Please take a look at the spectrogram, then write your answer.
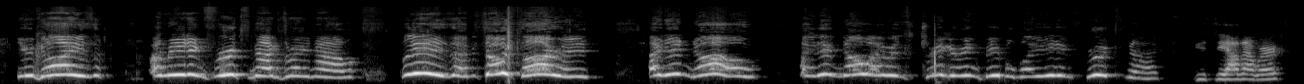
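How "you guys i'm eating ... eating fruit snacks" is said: very high, slow, tearful fake crying voice. Mimicking someone apologizing about eating fruit snacks: mock crying voice. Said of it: "I could do that voice too".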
